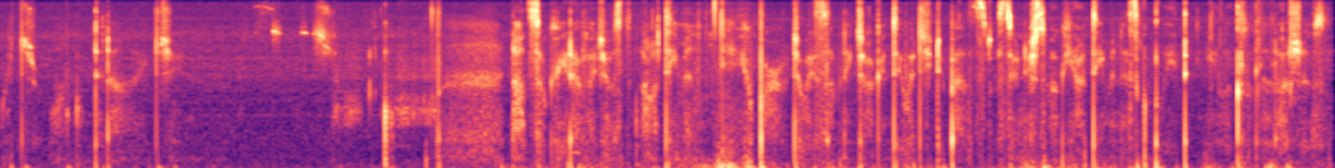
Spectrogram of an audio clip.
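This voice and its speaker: A woman whispering in a breathy, playful and casual way as she reads a video game aloud for ASMR. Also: a little slow, poor audio. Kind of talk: whispered ASMR playthrough, reading dialogue and commenting.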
